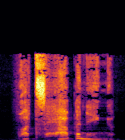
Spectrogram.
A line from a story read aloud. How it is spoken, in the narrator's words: She whispered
